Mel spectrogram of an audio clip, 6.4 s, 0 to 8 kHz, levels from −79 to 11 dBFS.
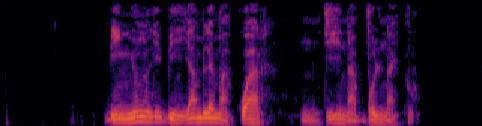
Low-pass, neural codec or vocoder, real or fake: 7.2 kHz; codec, 16 kHz, 16 kbps, FunCodec, trained on Chinese and English, 50 frames a second; fake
